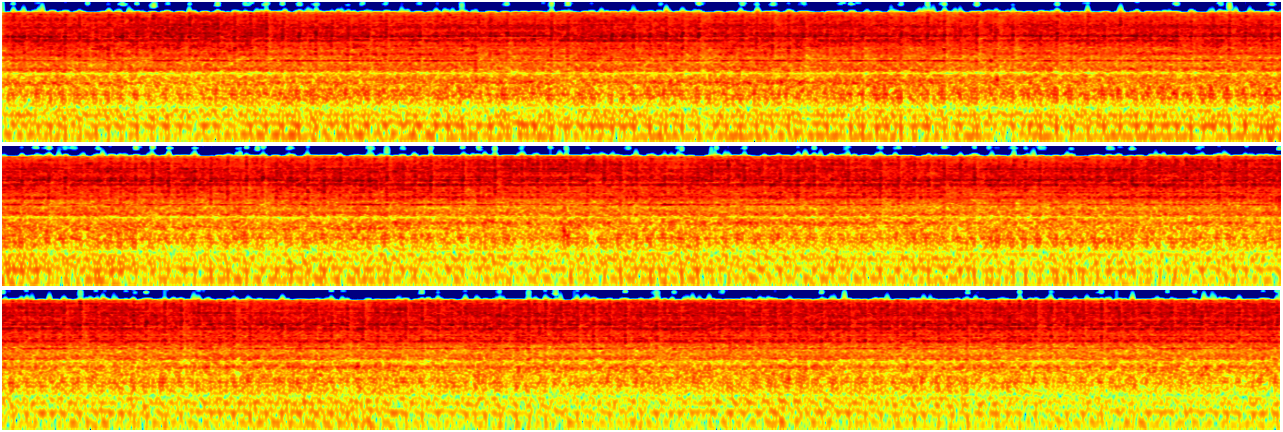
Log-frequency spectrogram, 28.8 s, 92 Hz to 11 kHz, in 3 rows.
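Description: Stihl MS461 chainsaw's two-stroke engine running at a steady speed, fitted with a swapped-in MS360 ignition coil for a timing check.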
